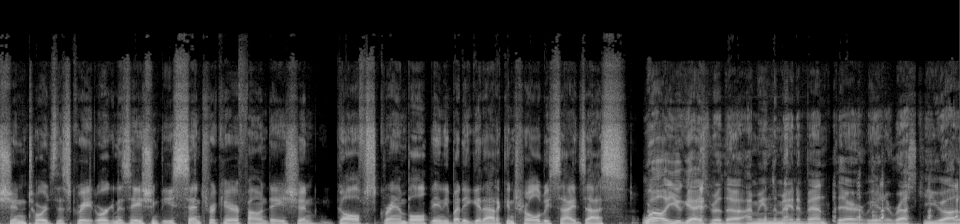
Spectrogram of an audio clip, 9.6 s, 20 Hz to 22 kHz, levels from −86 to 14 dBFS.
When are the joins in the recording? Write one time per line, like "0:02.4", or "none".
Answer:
0:01.6
0:04.3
